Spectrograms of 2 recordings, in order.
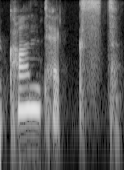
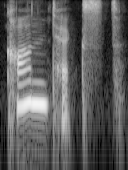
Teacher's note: Just go from the K to the S and it will release a little bit of air. Context. You need that little hesitation to make the K position.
